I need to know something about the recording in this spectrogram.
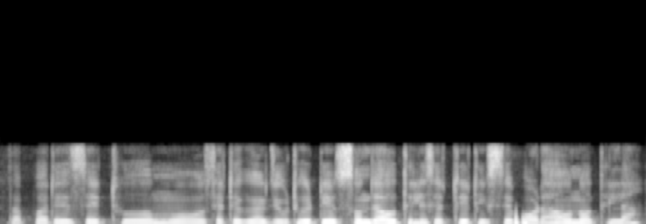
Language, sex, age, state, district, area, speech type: Odia, female, 45-60, Odisha, Kandhamal, rural, spontaneous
